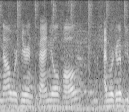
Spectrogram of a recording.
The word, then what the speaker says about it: Faneuil: Faneuil, how do you say that?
